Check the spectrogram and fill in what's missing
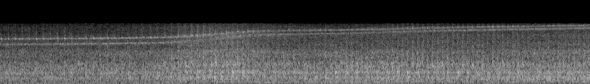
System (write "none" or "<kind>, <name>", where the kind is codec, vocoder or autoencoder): none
